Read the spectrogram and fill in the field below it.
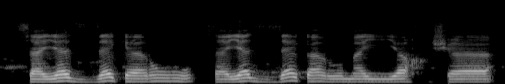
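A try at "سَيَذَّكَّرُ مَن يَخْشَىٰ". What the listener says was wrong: Tasdid. Sayadzakaru. Tasdidnya itu ada dua, zal dan kaf.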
